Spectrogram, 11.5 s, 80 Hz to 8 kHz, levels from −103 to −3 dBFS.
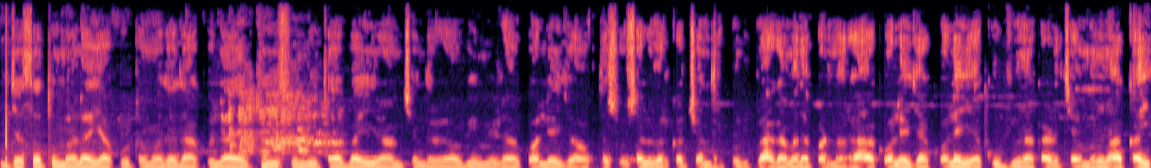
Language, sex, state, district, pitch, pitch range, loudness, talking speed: Marathi, male, Maharashtra, Chandrapur, 95 Hz, 90-95 Hz, -17 LUFS, 145 wpm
